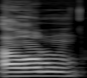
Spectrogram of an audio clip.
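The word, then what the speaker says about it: الأرض: দদ কেও ধরবে আরদ দদের উচ্চারণটা লাস্টে একটু ভাসবে ওয়া মা ফিল আরদ ওয়া মা ফিল আরদ।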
